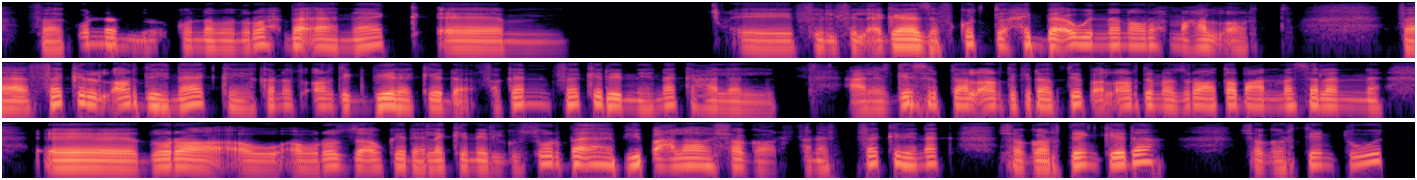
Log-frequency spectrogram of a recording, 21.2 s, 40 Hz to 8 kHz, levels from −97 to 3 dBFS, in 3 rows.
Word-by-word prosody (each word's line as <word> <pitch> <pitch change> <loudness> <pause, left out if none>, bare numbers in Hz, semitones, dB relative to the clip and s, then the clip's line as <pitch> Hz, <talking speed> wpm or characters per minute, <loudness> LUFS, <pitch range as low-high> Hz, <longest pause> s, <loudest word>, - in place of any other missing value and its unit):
فكنا 140 +10 -2
بن- 110 -2 -13
كنا 110 -2 -3
بنرُوح 110 +8 -1
بقى 125 -3 +4
هناك 125 +6 -2 0.3
آمم، 95 -3 -1 0.8
آآ، 105 -2 -2
في 110 - -11
ال 105 -3 -5
في - - -8
الأجازة، 120 -5 +5
فكنت - - -4
أحب - - 0
أوي 145 0 +6
إن 135 - -13
أنا 135 -1 +1
أرُوح 135 0 -3
معاه 115 +1 -2
الأرض، 105 -3 -4 0.7
ففاكر 105 - +3
الأرض 145 -1 +2
هناك 130 +6 +2
كانت 125 +4 -7
أرض 130 -2 -2
كبيرة 115 +3 +3
كده، 110 0 -2
فكان 150 0 -3
فاكر 150 -2 +1
إن 110 -4 -2
هناك 130 +8 -5
على 105 -2 -4
ال 90 -2 -10 0.4
على 95 +1 0
الجسر 140 +7 -2
بتاع 135 0 +1
الأرض 130 -1 +2
كده 125 -1 0
بتبقى 155 +6 -1
الأرض 130 +1 0
مزروعة 125 +1 +1
طبعًا 135 -2 +3
مثلًا 120 -3 -1 0.4
آآ، 110 -1 +5
درة 120 +1 +4
أو 100 -1 -3
أو 105 0 -1
رز 125 +1 -1
أو 110 - +2
كده، 120 -5 -2
لكن 110 +1 -2
الجسور 105 +10 -4
بقى 145 0 +4
بيبقى 150 +3 +2
عليها 135 +1 +2
شجر، 105 -7 -4
فأنا 105 -1 -8
فاكر 160 -2 -1
هناك 155 +3 -1 0.3
شجرتين 105 +7 +1
كده، 180 +8 +3 0.4
شجرتين 135 +7 -6
توت. 170 +8 -2
120 Hz, 180 wpm, -26 LUFS, 105-140 Hz, 0.8 s, أوي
